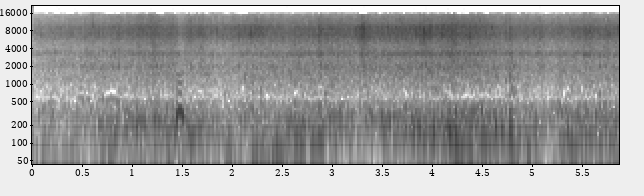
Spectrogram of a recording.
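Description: Sea waves washing and surging over shoreline rocks, with wind buffeting the microphone in an uneven low rumble.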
